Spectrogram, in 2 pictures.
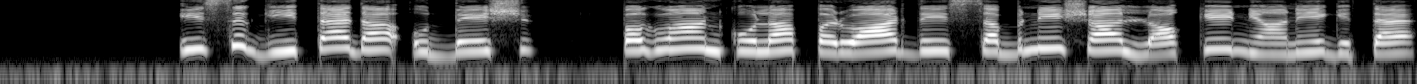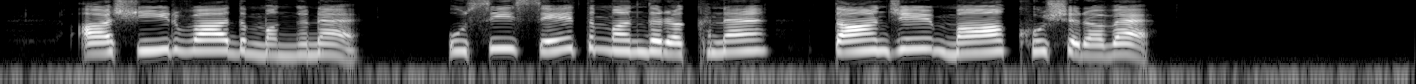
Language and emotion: Dogri, neutral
